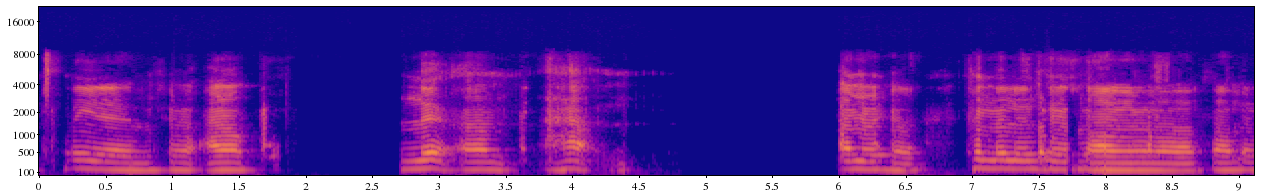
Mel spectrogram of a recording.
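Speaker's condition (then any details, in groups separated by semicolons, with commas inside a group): Traumatic brain injury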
